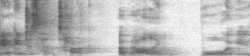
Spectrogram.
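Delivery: ordinary talk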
